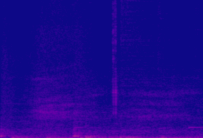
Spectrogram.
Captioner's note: sighs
